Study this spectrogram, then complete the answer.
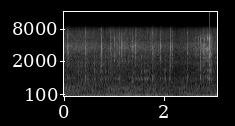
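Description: A 2006 Dodge Dakota pickup with a six-speed manual pulls away in first gear, its engine a low, steady rumble with faint ticking, close and continuous for a few seconds without talk.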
